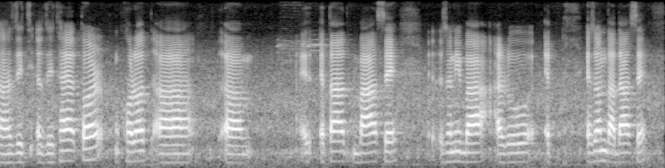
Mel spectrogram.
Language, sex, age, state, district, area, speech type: Assamese, male, 18-30, Assam, Kamrup Metropolitan, urban, spontaneous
